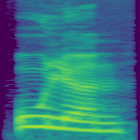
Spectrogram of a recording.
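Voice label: "ульӧн", Komi, female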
